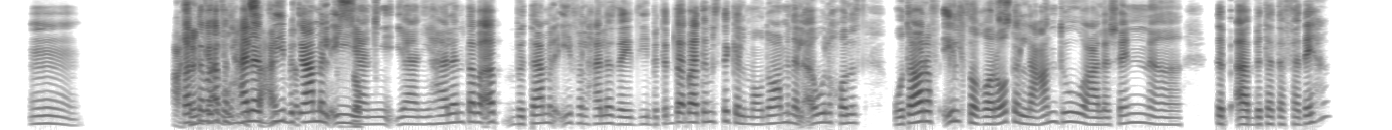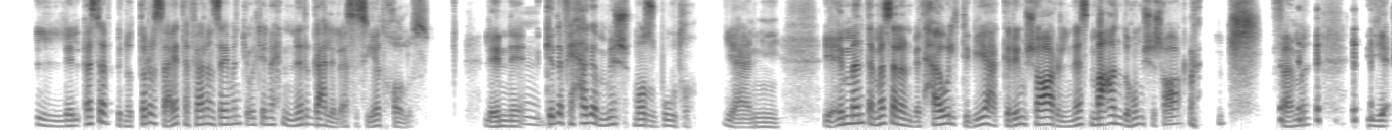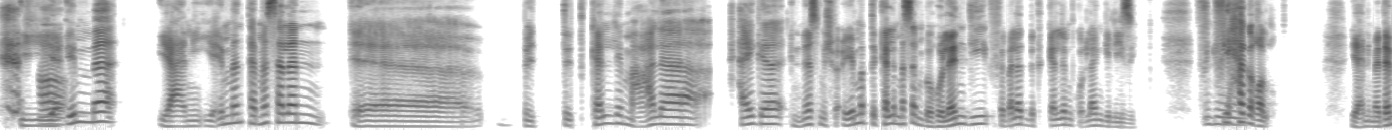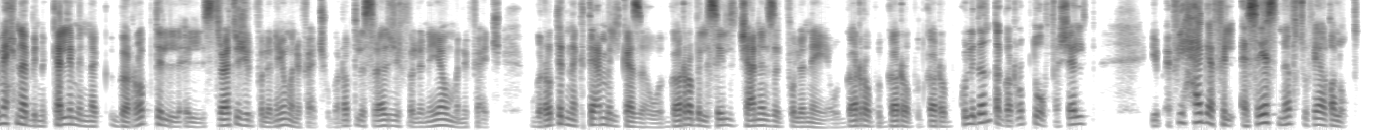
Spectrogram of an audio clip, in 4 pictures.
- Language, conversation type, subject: Arabic, podcast, بتشارك فشلك مع الناس؟ ليه أو ليه لأ؟
- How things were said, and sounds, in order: tapping; chuckle; laugh; in English: "الStrategy"; in English: "الStrategy"; in English: "الSales Channels"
